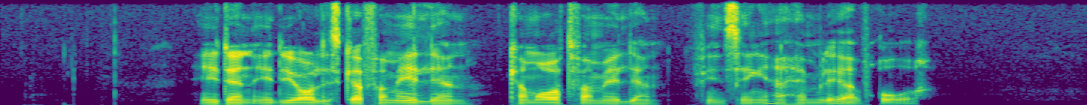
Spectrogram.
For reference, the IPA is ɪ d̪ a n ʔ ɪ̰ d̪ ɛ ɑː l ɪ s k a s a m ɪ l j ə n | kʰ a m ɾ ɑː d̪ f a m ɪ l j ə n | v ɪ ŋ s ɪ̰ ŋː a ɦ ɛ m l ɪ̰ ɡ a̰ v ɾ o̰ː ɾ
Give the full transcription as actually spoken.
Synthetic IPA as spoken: ɪ d̪ ɛ n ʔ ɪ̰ d̪ ɛ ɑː l ɪ s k a f a m ɪ l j ə n | kʰ a m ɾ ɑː t̪ f a m ɪ l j ə n | f ɪ n s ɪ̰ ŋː a ɦ ɛ m l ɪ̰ ɡ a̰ v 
